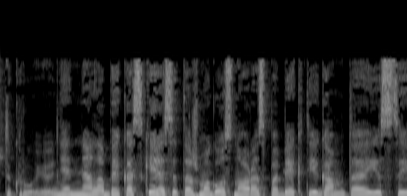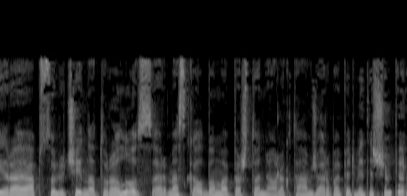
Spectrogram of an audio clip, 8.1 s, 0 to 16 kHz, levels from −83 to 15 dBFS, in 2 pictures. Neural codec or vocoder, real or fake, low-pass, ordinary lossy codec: none; real; 14.4 kHz; MP3, 48 kbps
